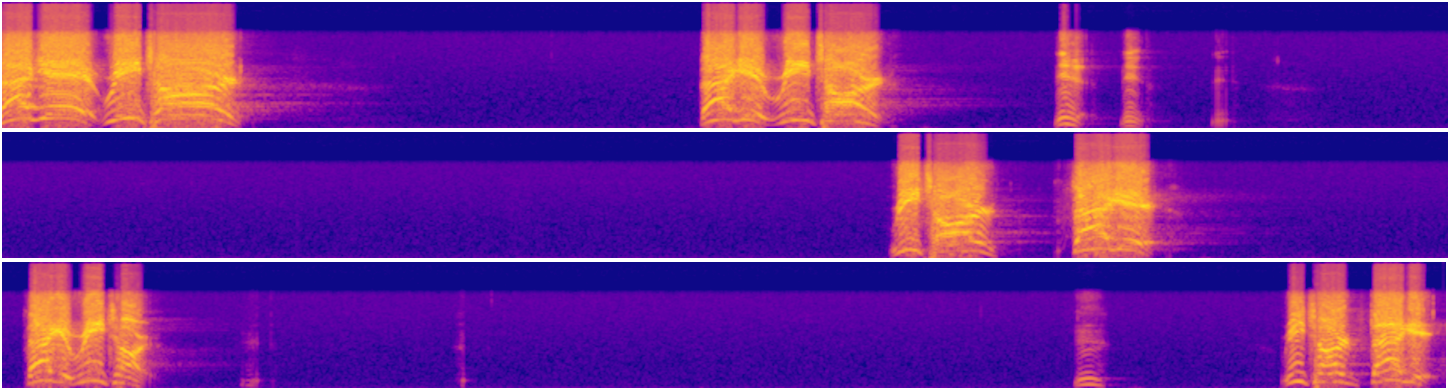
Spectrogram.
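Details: Speaker with Tourette syndrome producing a series of involuntary shouted offensive words; vocal tics with coprolalia (Tourette syndrome).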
